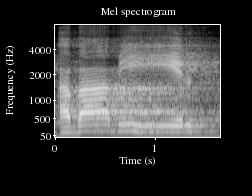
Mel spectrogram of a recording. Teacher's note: با الف زبر با ایک الف کے برابر اسے کھینچ کر پڑھا جائے گا، اور با یا زیر بھی اسے بھی ایک الف کے برابر کھینچ کر پڑھا جائے گا۔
